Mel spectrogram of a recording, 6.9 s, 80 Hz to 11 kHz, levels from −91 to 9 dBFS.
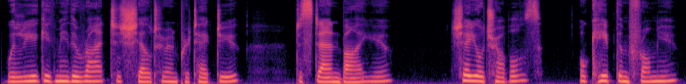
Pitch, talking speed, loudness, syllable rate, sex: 185 Hz, 200 wpm, -20 LUFS, 5.2 syllables/s, female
